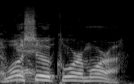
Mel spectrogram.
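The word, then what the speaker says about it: Owusu-Koramoah: Owosu Koramora.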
